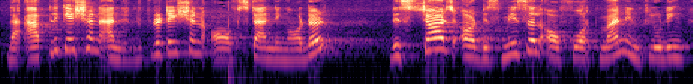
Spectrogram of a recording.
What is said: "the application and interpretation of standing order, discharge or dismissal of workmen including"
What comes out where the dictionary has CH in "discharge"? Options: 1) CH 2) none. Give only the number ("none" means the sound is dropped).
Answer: 1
